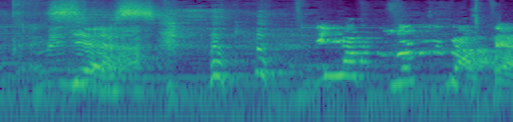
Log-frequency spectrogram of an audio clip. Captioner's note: ladies laugh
